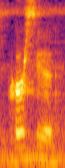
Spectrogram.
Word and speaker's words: Perseid: name of the medeia shower how do you pronounce that word the meteor shower you're referring to is announced as perid it's one of the most popular and well-known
